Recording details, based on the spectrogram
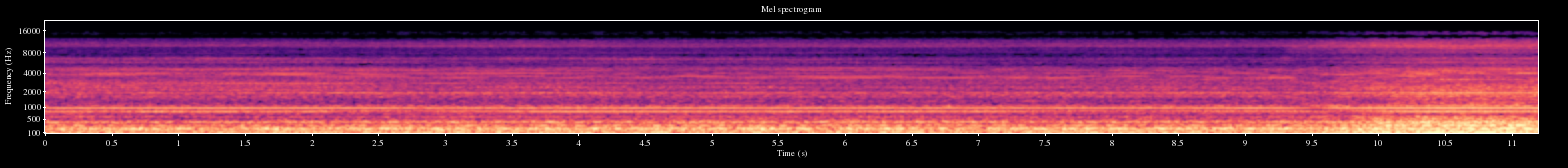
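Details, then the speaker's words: Goodman gas furnace on a no-heat call: steady draft inducer motor hum with a thin whine from slightly noisy bearings, judged not to be the cause of the no-heat fault. "That's just the induced draft motor. You're right, it's whining a little bit. That's to vent the gas out."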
